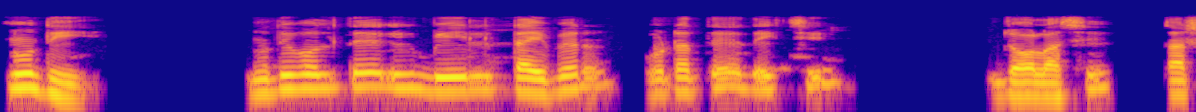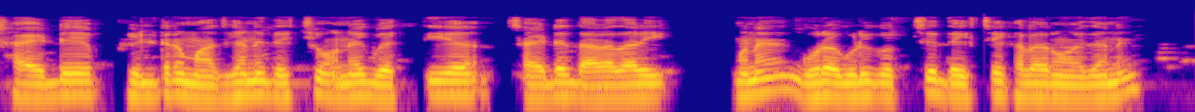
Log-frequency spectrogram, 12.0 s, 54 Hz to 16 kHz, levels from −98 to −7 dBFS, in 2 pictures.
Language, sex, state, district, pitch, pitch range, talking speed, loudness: Bengali, male, West Bengal, Malda, 125 Hz, 115-155 Hz, 155 wpm, -18 LUFS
